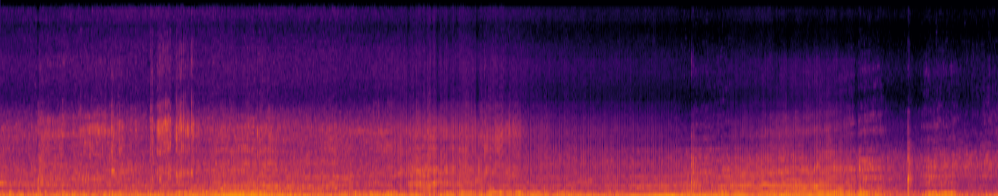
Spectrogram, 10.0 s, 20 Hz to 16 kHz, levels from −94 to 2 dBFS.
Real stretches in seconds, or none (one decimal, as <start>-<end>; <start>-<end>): 0.0-3.9; 6.8-7.3; 8.5-10.0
